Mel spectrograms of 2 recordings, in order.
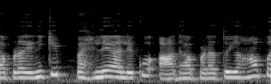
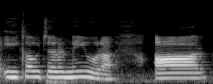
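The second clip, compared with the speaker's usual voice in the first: ordinary delivery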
